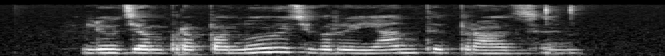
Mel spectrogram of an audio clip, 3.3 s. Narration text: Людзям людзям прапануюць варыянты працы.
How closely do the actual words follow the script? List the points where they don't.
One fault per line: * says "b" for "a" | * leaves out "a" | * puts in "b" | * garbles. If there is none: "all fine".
* leaves out "людзям"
